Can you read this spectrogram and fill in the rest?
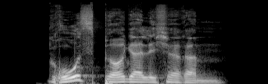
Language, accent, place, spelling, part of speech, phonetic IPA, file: German, Germany, Berlin, großbürgerlicherem, adjective, [ˈɡʁoːsˌbʏʁɡɐlɪçəʁəm], De-großbürgerlicherem.ogg
- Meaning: strong dative masculine/neuter singular comparative degree of großbürgerlich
